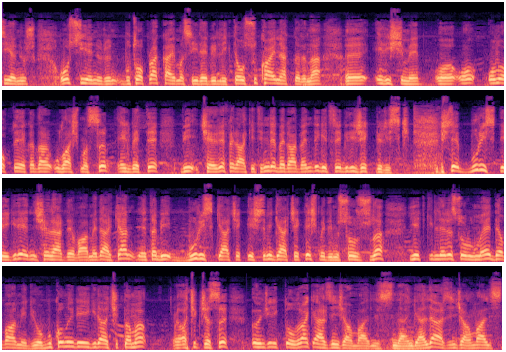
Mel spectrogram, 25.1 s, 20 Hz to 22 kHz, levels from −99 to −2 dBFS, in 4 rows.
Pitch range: 145-180 Hz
